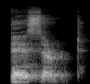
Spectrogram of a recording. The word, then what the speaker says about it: desert: La pronunciación en la palabra postre, el acento va en la segunda, también en la segunda sílaba. Desert. Desert. Acá en esta última. En cambio, si quiero pronunciar desierto, el acento va en la primera acá.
